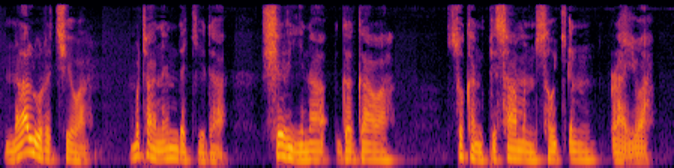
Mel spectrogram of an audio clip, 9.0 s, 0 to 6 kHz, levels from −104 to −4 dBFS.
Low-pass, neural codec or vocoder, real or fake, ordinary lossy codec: 5.4 kHz; none; real; MP3, 48 kbps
